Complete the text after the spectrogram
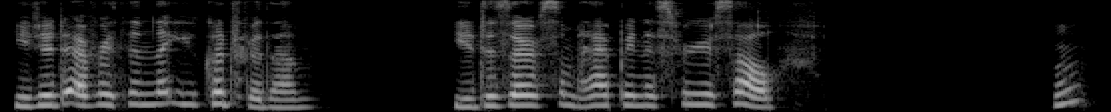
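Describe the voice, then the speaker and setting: A woman's voice: sits high, moderate pace, darkish tone, close to an everyday voice. A woman playing an anxious, possessive villain lover in an intimate ASMR roleplay, speaking in an earnest, pleading, insistent way. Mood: soft, reassuring. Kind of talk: ASMR roleplay acting, one-sided dialogue.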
